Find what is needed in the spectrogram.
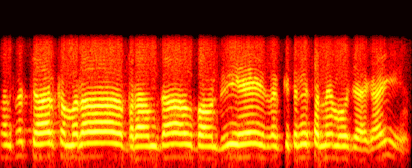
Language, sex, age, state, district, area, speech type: Hindi, male, 60+, Uttar Pradesh, Jaunpur, rural, conversation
